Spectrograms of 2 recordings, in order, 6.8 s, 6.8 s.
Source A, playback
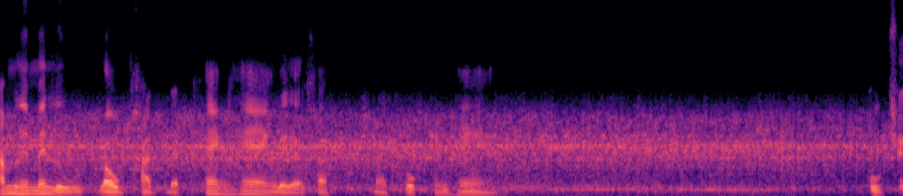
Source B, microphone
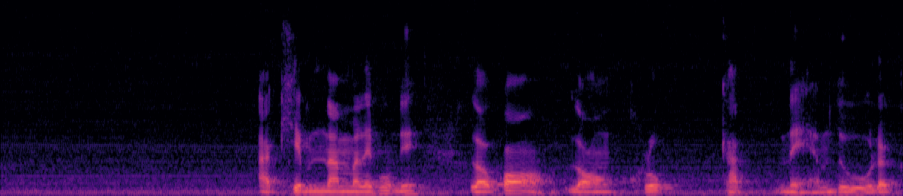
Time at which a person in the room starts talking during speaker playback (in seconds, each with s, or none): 1.9 s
